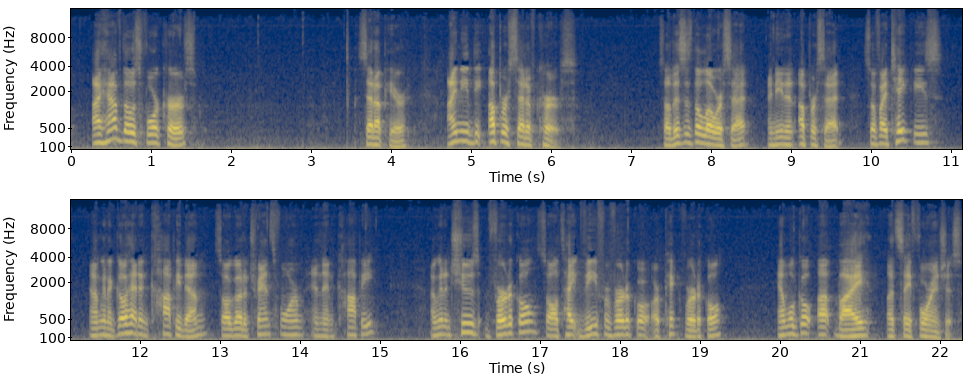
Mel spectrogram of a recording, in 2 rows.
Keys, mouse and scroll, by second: 1.4 click, 1.5 click, 2.0-2.9 scroll, 2.9 right click, 3.1-4.0 scroll, 4.4-5.0 scroll, 7.0-7.9 scroll, 7.9 scroll, 8.1 click, 8.8 click, 10.3 click, 13.6 click, 15.0 click, 18.1 click, 20.3 click, 21.5 4, 22.2 shift+'.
